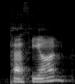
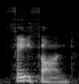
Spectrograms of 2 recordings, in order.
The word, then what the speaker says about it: Phaethon: Pantheon? I'm going to look that up. Phaethon. I would have butchered that.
